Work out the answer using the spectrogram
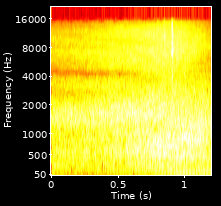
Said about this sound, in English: Another car.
